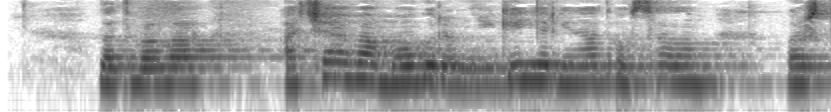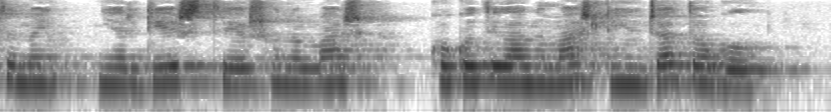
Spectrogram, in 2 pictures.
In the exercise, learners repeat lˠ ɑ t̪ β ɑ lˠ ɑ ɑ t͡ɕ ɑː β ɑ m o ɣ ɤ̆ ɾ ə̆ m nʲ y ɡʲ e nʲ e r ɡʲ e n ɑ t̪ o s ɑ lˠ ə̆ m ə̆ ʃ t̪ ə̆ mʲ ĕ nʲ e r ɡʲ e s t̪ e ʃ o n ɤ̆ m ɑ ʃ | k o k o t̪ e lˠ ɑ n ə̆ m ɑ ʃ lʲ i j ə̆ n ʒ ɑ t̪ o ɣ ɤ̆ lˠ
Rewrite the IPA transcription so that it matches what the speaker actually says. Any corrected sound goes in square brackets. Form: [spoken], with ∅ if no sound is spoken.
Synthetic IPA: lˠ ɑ t̪ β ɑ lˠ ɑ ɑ t͡ɕ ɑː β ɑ m o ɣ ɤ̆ ɾ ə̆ m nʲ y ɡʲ e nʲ e r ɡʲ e n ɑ t̪ o s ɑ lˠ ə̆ m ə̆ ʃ t̪ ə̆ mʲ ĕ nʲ e r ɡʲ e [ʃ] t̪ e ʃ o n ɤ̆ m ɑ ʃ | k o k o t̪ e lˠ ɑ n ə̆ m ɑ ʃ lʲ i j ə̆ n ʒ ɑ t̪ o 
